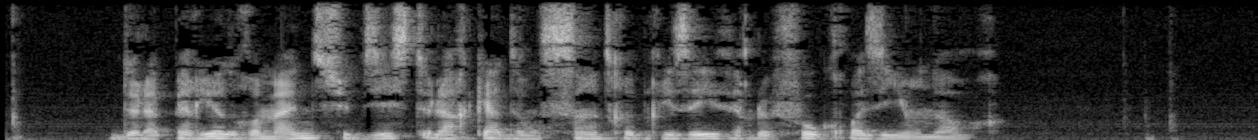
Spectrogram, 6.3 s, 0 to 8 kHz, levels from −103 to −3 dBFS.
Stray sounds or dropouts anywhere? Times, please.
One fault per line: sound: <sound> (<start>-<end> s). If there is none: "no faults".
no faults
